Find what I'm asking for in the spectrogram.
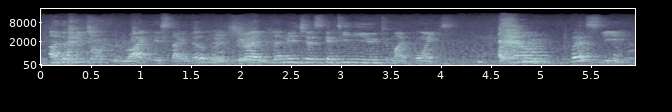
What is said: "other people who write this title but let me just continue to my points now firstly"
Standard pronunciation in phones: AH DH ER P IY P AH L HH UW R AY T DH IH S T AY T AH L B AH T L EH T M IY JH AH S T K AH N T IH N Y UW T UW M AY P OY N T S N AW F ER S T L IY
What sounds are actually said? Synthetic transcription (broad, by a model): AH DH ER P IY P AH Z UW R AY T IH S AY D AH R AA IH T L EH T M IY JH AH S K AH N T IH N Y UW T UW M AY P OY N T N AW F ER S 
